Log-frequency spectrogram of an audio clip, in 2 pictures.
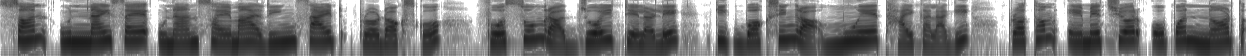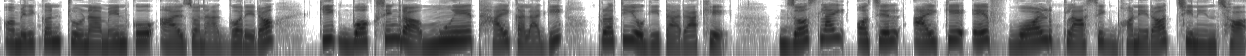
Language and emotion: Nepali, neutral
